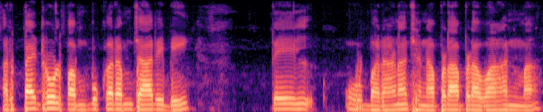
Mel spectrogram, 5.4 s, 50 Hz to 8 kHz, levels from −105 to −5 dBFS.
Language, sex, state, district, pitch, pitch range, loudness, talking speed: Garhwali, male, Uttarakhand, Tehri Garhwal, 130 Hz, 120-140 Hz, -18 LUFS, 155 wpm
